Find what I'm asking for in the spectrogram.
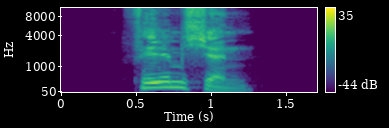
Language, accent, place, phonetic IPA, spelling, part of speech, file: German, Germany, Berlin, [ˈfɪlmçən], Filmchen, noun, De-Filmchen.ogg
- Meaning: diminutive of Film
